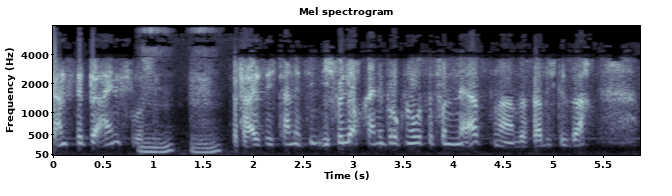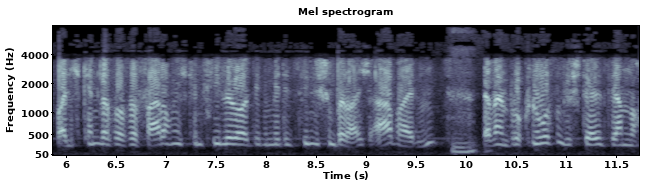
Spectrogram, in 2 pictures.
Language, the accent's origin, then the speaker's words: German; Bavaria, Germany; ich komme aus Bayern.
